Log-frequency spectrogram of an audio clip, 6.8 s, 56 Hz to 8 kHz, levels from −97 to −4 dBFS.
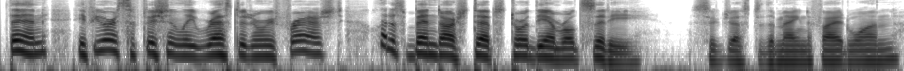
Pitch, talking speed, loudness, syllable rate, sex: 160 Hz, 185 wpm, -20 LUFS, 6.3 syllables/s, male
